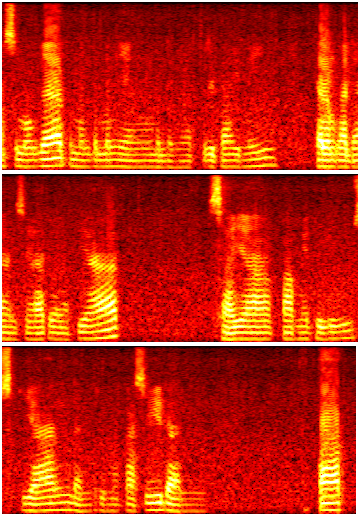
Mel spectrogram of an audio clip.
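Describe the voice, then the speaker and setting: A man's voice: lowish voice, darkish tone, a little hiss or hum, low-quality recording. A man with a Javanese accent reading a horror story aloud unrehearsed, with small slips and restarts, then chatting casually to his listeners. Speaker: horror story reader and channel host.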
